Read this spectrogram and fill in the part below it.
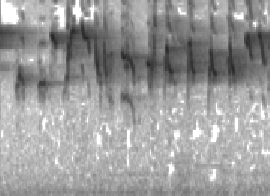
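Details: Oriental white-eye opening with high, thin, drawn-out whistles, then breaking into a brisk series of sharp chirping notes, about four each second.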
